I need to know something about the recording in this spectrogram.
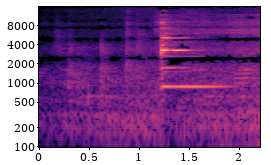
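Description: A single bell-like chime about a second in: one clear ringing tone that fades away over about half a second.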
